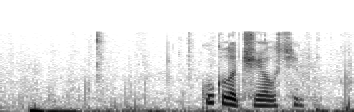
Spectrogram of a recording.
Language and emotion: Russian, sad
